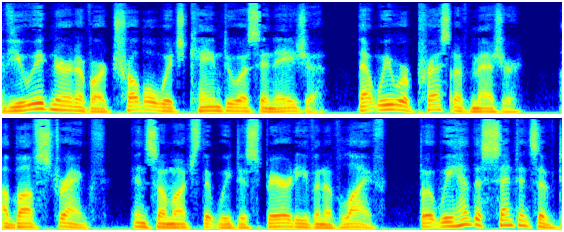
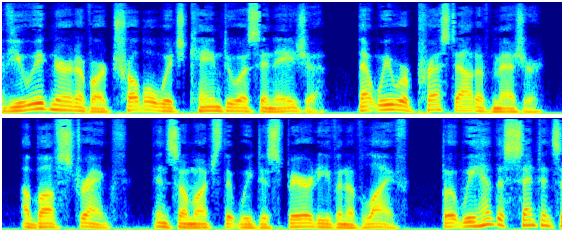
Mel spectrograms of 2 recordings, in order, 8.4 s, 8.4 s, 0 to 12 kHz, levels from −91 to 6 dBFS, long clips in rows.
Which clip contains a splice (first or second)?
first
